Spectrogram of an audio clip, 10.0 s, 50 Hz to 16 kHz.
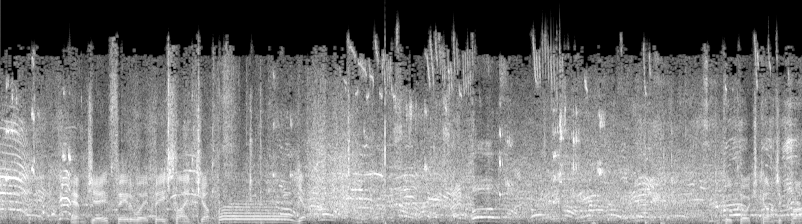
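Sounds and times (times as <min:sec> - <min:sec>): voices in arena: 0:00.0 - 0:10.0
shoe squeaks: 0:06.2 - 0:07.8.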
